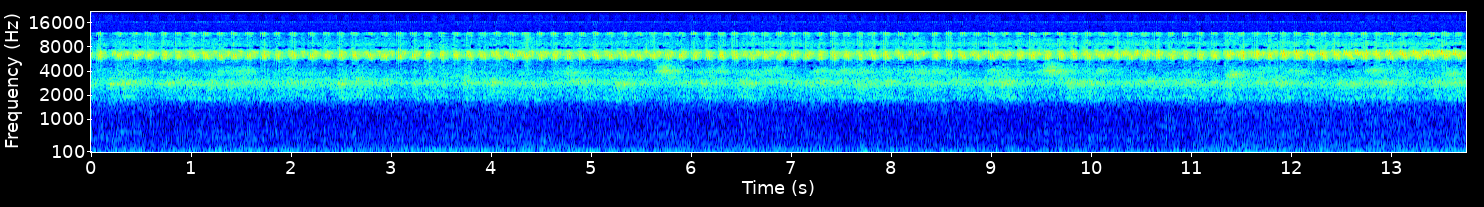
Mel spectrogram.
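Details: A steady chorus of cicadas on a summer night, with shrill, pulsing high buzzes layered over a lower continuous hum.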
